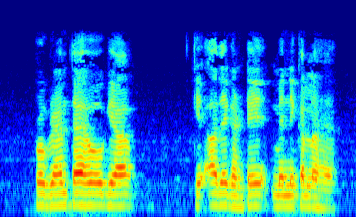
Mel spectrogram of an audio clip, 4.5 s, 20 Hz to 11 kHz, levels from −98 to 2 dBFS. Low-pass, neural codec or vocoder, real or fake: 7.2 kHz; none; real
